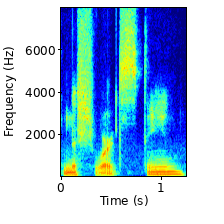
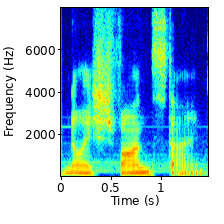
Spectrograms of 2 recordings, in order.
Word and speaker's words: Neuschwanstein: Do we finally show off Neuschwanstein? And should we Google how to properly pronounce the name of this place? I've just been taking how you said it at face value, damn. Neuschwanstein.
